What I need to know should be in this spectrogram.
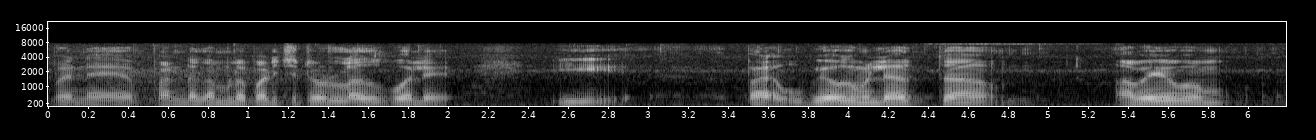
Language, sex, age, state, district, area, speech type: Malayalam, male, 45-60, Kerala, Kollam, rural, spontaneous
